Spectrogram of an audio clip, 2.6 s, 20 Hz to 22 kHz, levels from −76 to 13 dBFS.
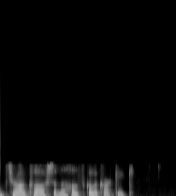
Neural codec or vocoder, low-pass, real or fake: codec, 24 kHz, 0.9 kbps, WavTokenizer, large speech release; 3.6 kHz; fake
